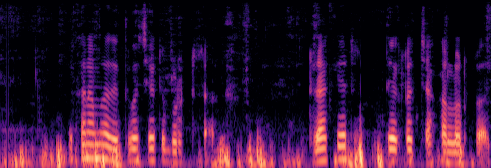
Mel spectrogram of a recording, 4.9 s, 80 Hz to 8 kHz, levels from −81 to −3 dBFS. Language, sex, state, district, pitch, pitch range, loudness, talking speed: Bengali, male, West Bengal, Paschim Medinipur, 160 Hz, 145-170 Hz, -21 LUFS, 195 wpm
